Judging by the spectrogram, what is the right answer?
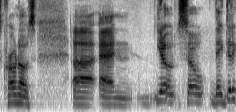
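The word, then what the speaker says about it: Qo'noS: It's spelled Quonos. I had the closed captioning on when I was watching it, so it's with the Q, and but it's Kronos, and so they did a good job explaining it.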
